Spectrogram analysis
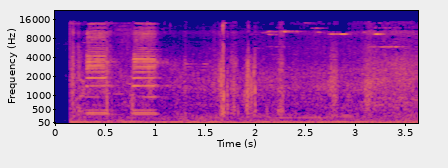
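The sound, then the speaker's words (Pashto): Busy central Kabul street traffic with car horns: two short, bright horn toots sound early, then a dense, continuous roar of engines and road noise carries on loudly underneath. “دا د کابل ښار په مرکزی برخه کې د افغانانو سیمه ده. په دې سیمه کې د خلکو او موټرو ګڼه ګوڼه خورا زیاته ده.”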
